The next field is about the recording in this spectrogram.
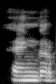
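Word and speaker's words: anger: एन जीई आर एंगर इसको एंजर नहीं पढ़ना है एंगर पढ़ना है और एंगर मींस होता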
